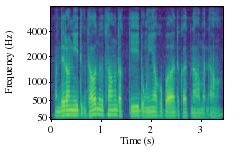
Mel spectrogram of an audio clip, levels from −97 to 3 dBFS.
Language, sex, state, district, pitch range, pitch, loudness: Garo, male, Meghalaya, South Garo Hills, 100-125 Hz, 105 Hz, -19 LUFS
